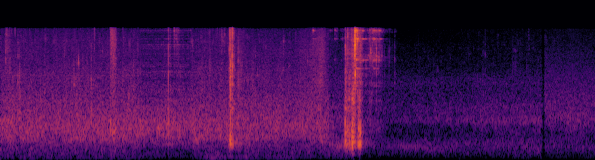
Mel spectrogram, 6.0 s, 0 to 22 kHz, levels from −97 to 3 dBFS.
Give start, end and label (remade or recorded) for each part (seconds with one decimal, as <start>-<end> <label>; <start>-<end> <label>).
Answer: 0.0-1.4 recorded; 1.4-1.9 remade; 1.9-6.0 recorded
